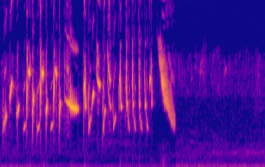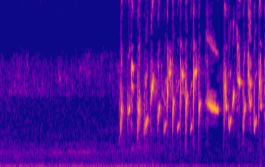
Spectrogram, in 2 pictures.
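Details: Goldfinch song for teaching fledglings: a burst of rapid, high twittering with a buzzy drop at its end, nearly three seconds of silence, then the jingling song resumes.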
